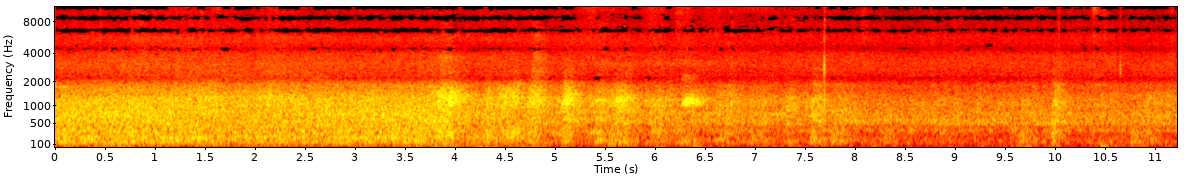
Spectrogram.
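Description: Passenger train running at speed, heard from inside the car: a steady rumbling rush of wheels on rail, loudest over the first four seconds and then easing.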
